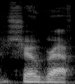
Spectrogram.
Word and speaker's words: Xograph: It's spelled like it's spelled with an XO. Showgraph Company. It's XOGRAPH, and I think that's the company that put on the lenticular plastic type material on the front.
